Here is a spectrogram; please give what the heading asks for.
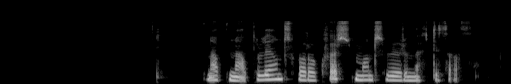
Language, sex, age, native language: Icelandic, female, 40-49, Icelandic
